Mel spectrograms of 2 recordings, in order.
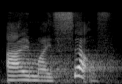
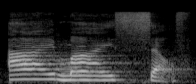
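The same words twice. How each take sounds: First: Said in the usual way. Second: "I myself" drawn out very slowly, leaning hard on "I"; emphatic I myself. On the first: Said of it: "here I want to emphasize". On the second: Shown as a demonstration. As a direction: stretch "I myself" and press the "I". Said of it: "here I want to emphasize that the Greek word for "I"... very emphatic".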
